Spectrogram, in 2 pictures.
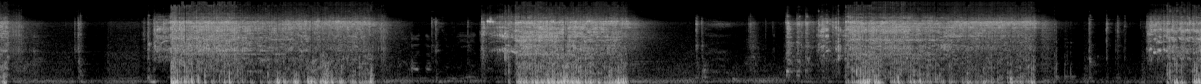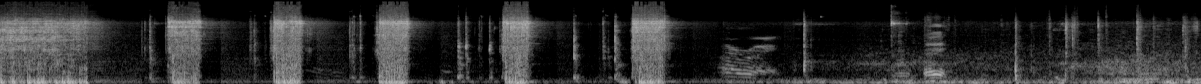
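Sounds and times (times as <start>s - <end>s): impact wrench running: 1.5s - 4.1s, 4.9s - 6.5s, 7.9s - 10.6s, 11.5s - 13.1s.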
